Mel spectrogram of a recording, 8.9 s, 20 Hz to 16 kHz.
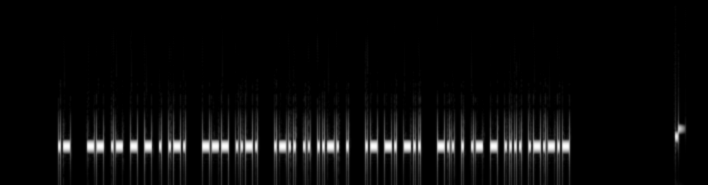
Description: Morse code, heard as a keyed tone, about 40 wpm, 700 Hz. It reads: A MATTER OF LIFE AND DEATH.
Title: Sentences from Top 1100 Words 40wpm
